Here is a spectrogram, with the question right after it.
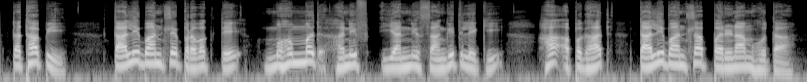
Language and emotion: Marathi, neutral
